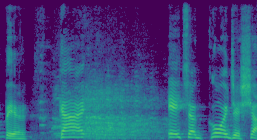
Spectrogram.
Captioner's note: laughter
